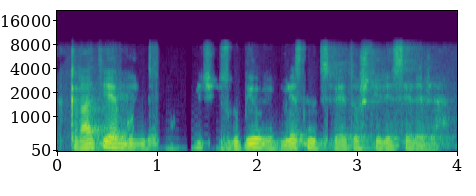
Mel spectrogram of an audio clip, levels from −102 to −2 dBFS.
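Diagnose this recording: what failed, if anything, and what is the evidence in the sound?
Call processing failed at the echo canceller. From 0.71 to 2.34 s the speech sinks in uneven pieces, by about 30 dB at worst, then dips by about 15 dB from 2.5 to 2.76 s. Likely speech suppressed in double talk: the canceller mistook near-end speech for echo and attenuated it.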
